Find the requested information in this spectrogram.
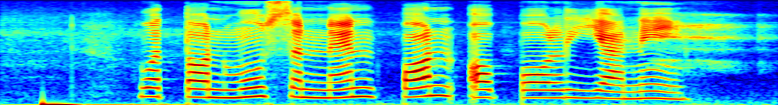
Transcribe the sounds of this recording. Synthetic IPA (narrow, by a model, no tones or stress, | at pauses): wət̪ɔnmusənɛnpɔnɔpɔlijane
